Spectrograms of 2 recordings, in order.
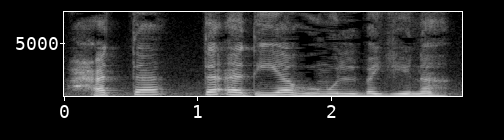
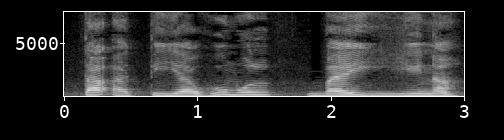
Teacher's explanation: हत्ता तअतियहुमुल बय्यिना, तो यहाँ पर झटके से, जर्क से ट्विच कर कर हम पढ़ेंगे क्योंकि हमज़ा साकिन है, हमज़ा के ऊपर जज़म है, इसलिए हम इसको जर्क से ट्विच कर कर झटके से हम इसको अदा करेंगे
